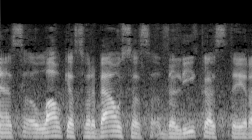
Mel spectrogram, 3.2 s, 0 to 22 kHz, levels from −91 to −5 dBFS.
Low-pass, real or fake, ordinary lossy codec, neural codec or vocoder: 10.8 kHz; real; MP3, 48 kbps; none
